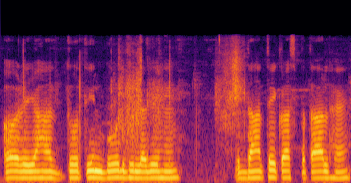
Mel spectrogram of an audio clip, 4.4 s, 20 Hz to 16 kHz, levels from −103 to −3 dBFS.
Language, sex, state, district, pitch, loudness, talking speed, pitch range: Hindi, male, Madhya Pradesh, Katni, 130 Hz, -15 LUFS, 165 wpm, 130-135 Hz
